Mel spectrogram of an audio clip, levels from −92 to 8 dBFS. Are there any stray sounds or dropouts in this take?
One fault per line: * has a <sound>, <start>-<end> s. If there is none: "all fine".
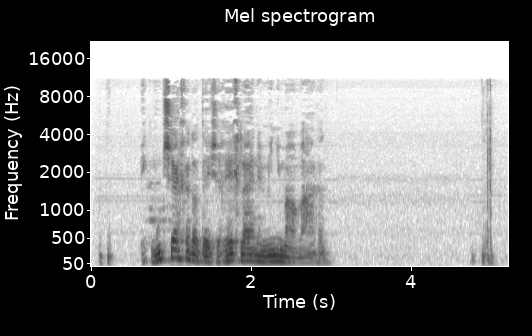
all fine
